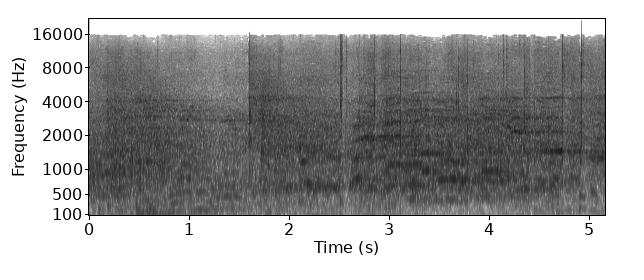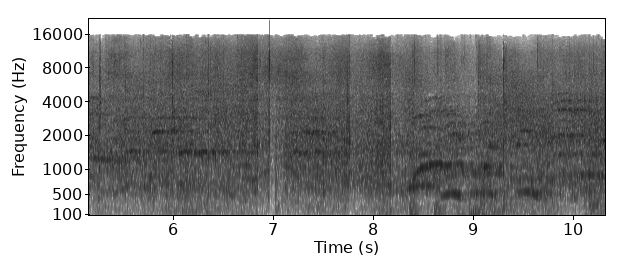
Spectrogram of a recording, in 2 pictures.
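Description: Ice hockey game in play: indistinct shouting voices, with sharp clacks of sticks and puck and knocks against the boards a few times.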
